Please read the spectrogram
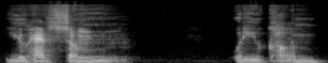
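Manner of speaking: coach voice. Retold or imitated. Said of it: "he looks at me and he's like".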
